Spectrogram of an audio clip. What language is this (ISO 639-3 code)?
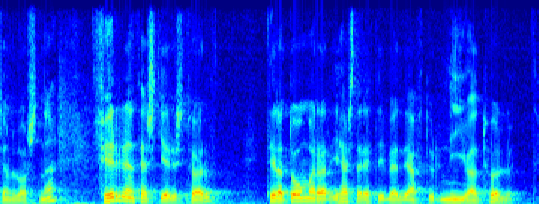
isl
